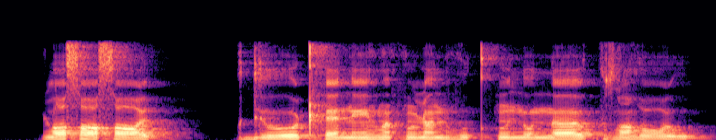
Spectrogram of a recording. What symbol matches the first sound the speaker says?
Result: ɳ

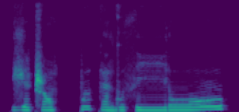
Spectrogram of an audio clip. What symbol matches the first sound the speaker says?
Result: ʒ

